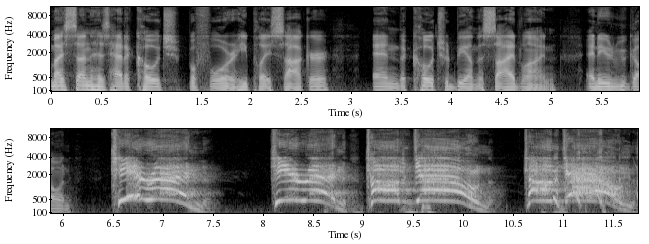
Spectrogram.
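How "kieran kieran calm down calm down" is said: very high, very slow, swooping, drawn-out scream. Parent retells the son's soccer coach on the sideline: imitating a coach screaming. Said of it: "you're screaming at the top of your lungs".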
